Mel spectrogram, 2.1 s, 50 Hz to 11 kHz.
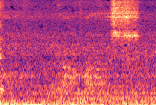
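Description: Cabin noise of a Suzuki Jimny JB64 on the move: its 658 cc turbocharged three-cylinder engine and the road make a steady low rumble. A brief hiss comes near the end.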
